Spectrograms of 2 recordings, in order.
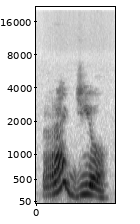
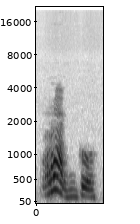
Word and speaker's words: raggio: Entonces, hay que decir raggio, yo, no, porque esa I no está para ser pronunciada, está para no decir raggo, porque si yo quitara la I, estaría diciendo raggo.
